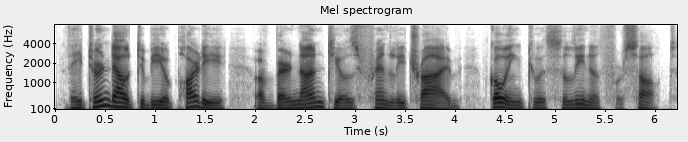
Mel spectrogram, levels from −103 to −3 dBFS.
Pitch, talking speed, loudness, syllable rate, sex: 120 Hz, 165 wpm, -18 LUFS, 4.5 syllables/s, male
